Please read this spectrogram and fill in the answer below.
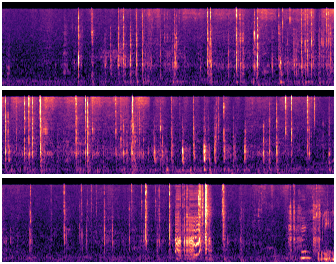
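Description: Soft, irregular small clicks and taps as hands handle rubber-stamping supplies: ink pad, stamp and card. A slightly louder rustle comes near the end.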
